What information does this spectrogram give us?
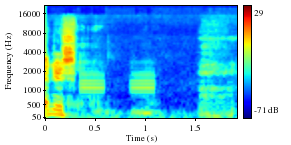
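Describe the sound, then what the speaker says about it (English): Electronic phone beeps in a food delivery driver's car: two short, evenly spaced tonal beeps after a brief burst of voice, then a longer third tone, all moderately loud over a low background rumble. "my phone's going boot boot."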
